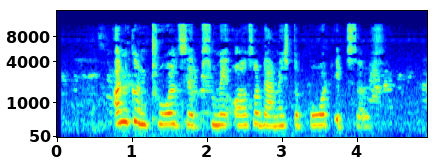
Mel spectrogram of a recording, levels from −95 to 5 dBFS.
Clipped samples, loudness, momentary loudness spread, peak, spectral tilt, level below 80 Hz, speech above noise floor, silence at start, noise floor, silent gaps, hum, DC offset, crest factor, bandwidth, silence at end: under 0.1%; -23 LUFS; 16 LU; -2 dBFS; -2 dB/octave; -70 dBFS; 24 dB; 0.45 s; -47 dBFS; none; none; under 0.1%; 22 dB; 11.5 kHz; 0 s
